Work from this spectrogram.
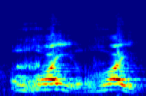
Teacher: Gai Gai ada bunyi dengkuran itu huruf ghain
